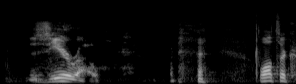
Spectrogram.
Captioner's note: laughter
